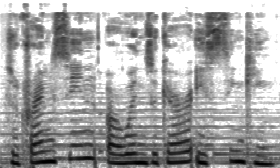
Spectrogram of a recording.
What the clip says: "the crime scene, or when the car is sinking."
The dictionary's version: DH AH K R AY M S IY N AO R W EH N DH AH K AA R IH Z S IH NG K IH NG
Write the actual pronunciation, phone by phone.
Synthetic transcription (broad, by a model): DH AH K R AY M S IY N AO R W EH N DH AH K AA R IH Z S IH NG K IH NG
